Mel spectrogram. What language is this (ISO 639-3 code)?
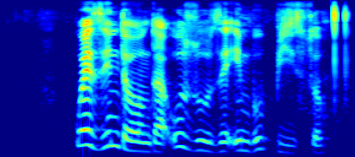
zul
